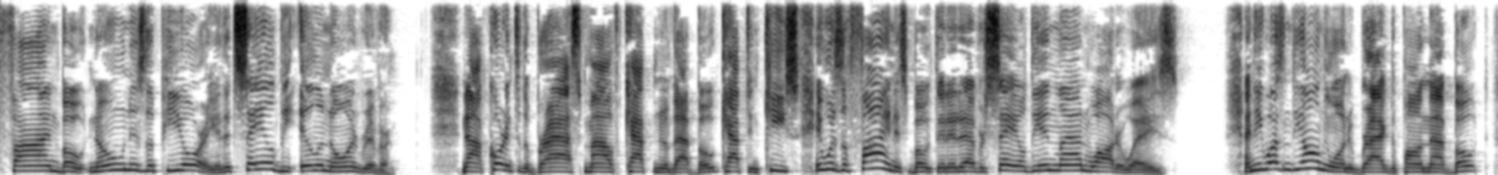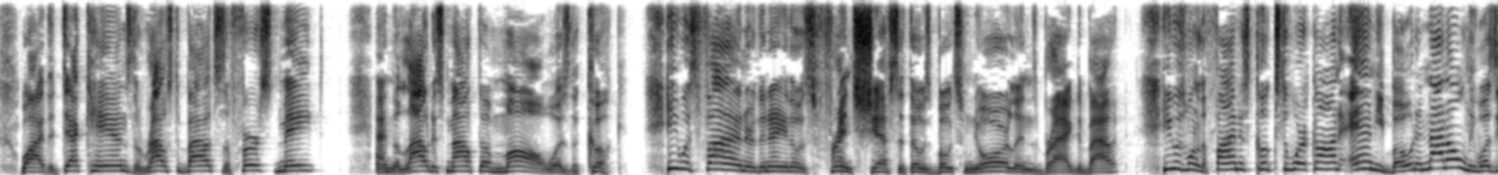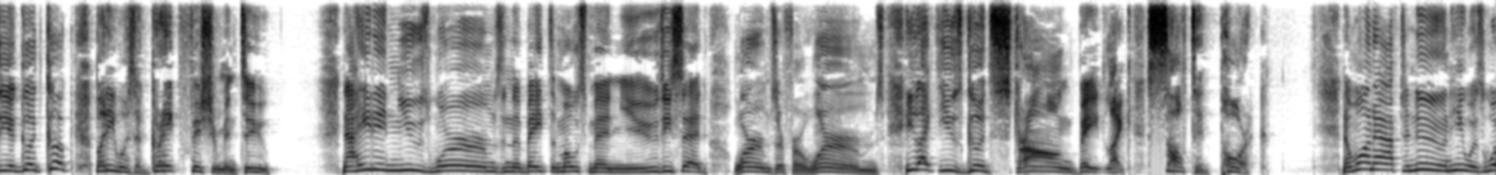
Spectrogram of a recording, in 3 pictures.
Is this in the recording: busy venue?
no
